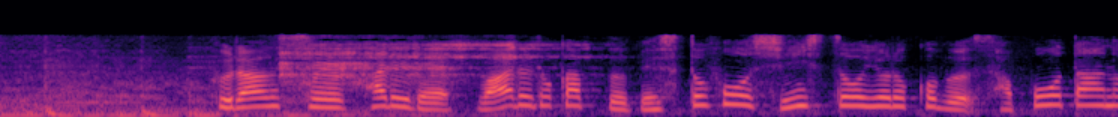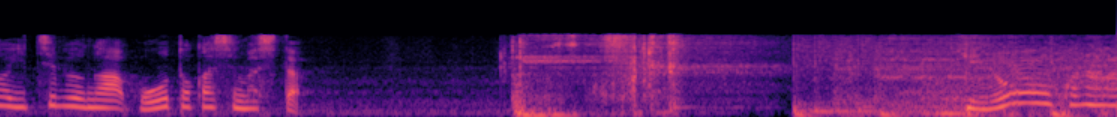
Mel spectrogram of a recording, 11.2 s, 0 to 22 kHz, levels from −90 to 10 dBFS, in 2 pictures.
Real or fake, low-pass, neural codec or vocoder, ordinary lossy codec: fake; 7.2 kHz; codec, 16 kHz, 16 kbps, FunCodec, trained on Chinese and English, 50 frames a second; MP3, 48 kbps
